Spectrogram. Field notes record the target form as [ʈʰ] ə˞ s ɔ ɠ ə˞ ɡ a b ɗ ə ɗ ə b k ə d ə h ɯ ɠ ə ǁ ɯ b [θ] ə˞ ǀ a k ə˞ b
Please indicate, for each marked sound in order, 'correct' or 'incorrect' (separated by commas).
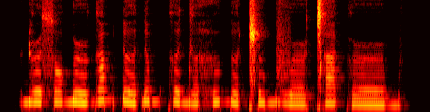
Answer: incorrect, incorrect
